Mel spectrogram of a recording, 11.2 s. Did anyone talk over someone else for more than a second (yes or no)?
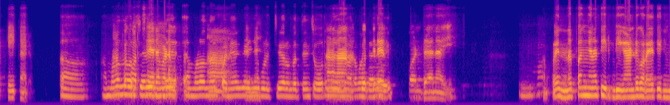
no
